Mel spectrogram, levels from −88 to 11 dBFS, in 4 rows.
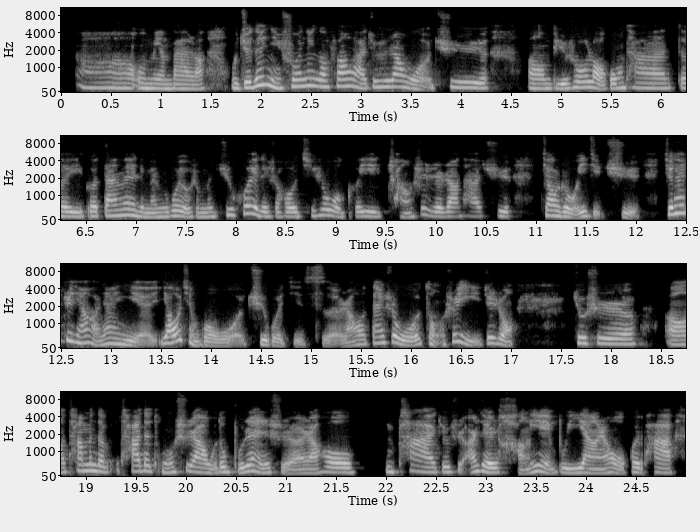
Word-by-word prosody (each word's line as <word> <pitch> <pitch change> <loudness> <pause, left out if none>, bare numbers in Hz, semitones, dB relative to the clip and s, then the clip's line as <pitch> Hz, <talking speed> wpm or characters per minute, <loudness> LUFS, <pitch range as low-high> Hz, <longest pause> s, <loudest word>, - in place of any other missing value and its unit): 啊， 200 - -3
我 195 - 0
明 180 -2 +1
白 170 -1 0
了。 165 +2 -1 0.2
我 190 - 0
觉 210 +4 +4
得 290 +6 +5
你 270 -10 +4
说 255 +6 +1
那 280 +2 +2
个 250 -3 +3
方 265 +2 +2
法 245 -8 +2
就 230 - -3
是 240 - +1
让 240 -2 +2
我 165 -5 -1
去， 210 -4 -1 0.4
呃， 180 -1 +1
比 175 - -4
如 175 - +3
说 215 +2 +1
我 220 - +2
老 195 -7 +5
公 180 +3 +1
他 195 -2 -1
的 185 -1 +3
一 175 -1 +2
个 185 +1 +2
单 205 +2 +1
位 230 -1 +2
里 185 - 0
面 160 -1 -1
如 170 +1 -2
果 200 +2 +1
有 165 -3 +2
什 170 - -7
么 165 +1 -3
聚 235 - -6
会 270 +4 +2
的 180 -7 0
时 175 0 -6
候， 175 0 +2
其 175 +4 -8
实 225 - -4
我 195 -6 +1
可 180 - -8
以 180 -1 -2
尝 155 0 -6
试 245 +3 -6
着 180 -2 +1
让 180 0 0
他 180 -2 -7
去 185 0 -5 0.3
叫 210 -2 +2
着 180 -2 +4
我 - - 0
一 180 - +2
起 - - -7
去。 - - -5 0.2
其 - - +4
实 270 - +7
他 305 - +3
之 325 0 +1
前 245 -3 +1
好 245 - -2
像 210 +3 0
也 150 -4 -1
邀 245 +7 +6
请 155 - -2
过 145 -3 +1
我 125 +1 -3
去 - - -3
过 - - -1
几 - - -10
次， - - -8
然 - - -2
后 180 +1 -1
但 230 +4 -2
是 260 0 +3
我 160 0 +3
总 205 - -4
是 285 0 -1
以 - - -3
这 225 0 0
种， 180 -4 +1 0.6
就 225 - +1
是， 200 -2 +1 0.3
呃， 175 0 +1
他 235 - 0
们 245 0 +3
的 215 -3 +2
他 220 0 +1
的 230 - 0
同 180 -3 -4
事 225 +3 -3
啊 190 -3 +4
我 165 - -1
都 195 - +1
不 190 -3 -1
认 180 -6 +2
识， 185 - -6
然 155 +2 0
后 180 -1 +3 0.4
怕 200 -5 0
就 195 +1 -2
是 195 - -8
而 200 +3 0
且 180 -6 +6
行 150 -3 -4
业 220 -2 +2
也 165 - +1
不 170 - -3
一 165 +1 +1
样， 160 -3 +3
然 155 - +1
后 180 - +1
我 - - -2
会 185 - 0
怕 175 -3 +1
190 Hz, 290 characters per minute, -20 LUFS, 175-225 Hz, 0.6 s, 实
